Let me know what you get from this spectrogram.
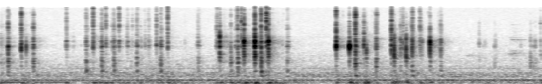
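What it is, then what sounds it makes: Mechanical keyboard typing. A plastic mechanical keyboard resting on a felt mat is typed on with fingertip key taps, producing quick, bright, uneven clicks in bursts with short pauses between them. Each tap is sharp and dies away almost instantly, with very little low-end thud.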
